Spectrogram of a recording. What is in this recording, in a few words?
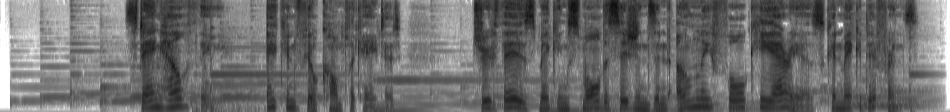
health wellness bright cheery motherly compassionate empathy light; teacher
